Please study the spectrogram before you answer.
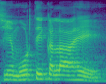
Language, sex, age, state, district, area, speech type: Sindhi, male, 45-60, Gujarat, Kutch, urban, spontaneous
